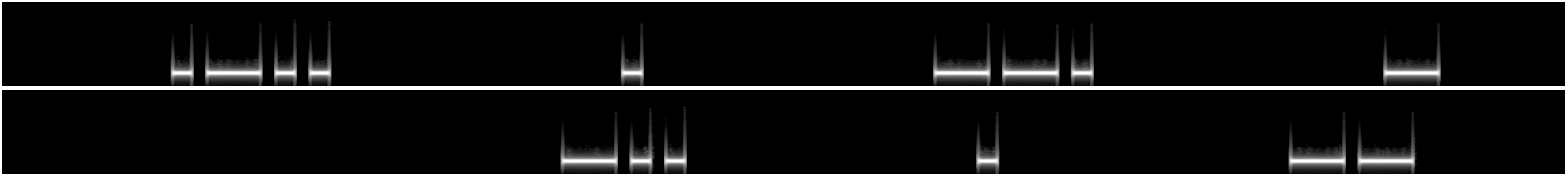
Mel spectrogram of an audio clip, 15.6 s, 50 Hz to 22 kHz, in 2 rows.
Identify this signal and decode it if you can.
Morse code, heard as a keyed tone, about 14 wpm, spaced as for 5 wpm, 680 Hz. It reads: LEGT DEM
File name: Morsekurs / Witze / Witz 02. Mai 2023 25 F70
